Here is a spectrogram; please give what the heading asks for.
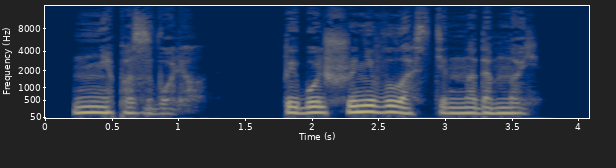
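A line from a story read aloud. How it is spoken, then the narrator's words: Silent inner growl. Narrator (Russian): зарычал мысленно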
